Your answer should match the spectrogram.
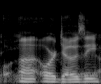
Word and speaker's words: Odorizzi: The Odorizzi, is that how you pronounce it? – Ordozy.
